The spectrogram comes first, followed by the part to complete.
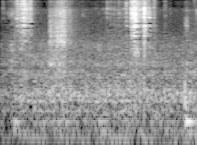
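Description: A stainless-steel mixer-grinder jar scraping across a steel plate as it scoops up dry, crumbly mango-sugar powder, with the grains rattling into the jar. It comes as three short rasps, the last the loudest.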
